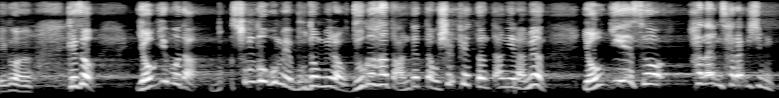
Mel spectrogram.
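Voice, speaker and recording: A man's voice: very high-pitched, breathy edge, long reverb tail. A man from the region preaching a revival sermon in a church, telling stories with jokes and voicing the people in them. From Chungcheong region, Korea. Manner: animated, joking storytelling with impersonations. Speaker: pastor. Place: large church sanctuary.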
